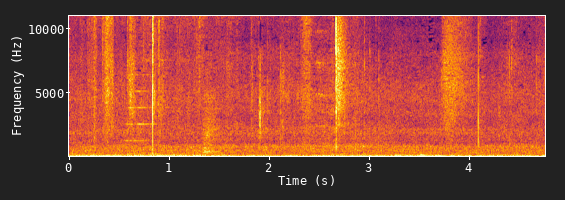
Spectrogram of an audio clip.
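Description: Interior of a moving passenger train: a steady low rumble from the running train, with a few scattered sharp clicks and ticks.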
